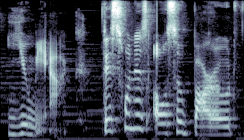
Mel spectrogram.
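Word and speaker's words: umiaq: is u m i a q which is pronounced umiac this one is also borrowed from the Inuit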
